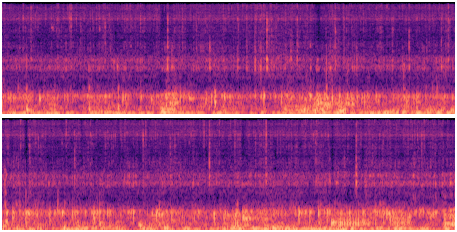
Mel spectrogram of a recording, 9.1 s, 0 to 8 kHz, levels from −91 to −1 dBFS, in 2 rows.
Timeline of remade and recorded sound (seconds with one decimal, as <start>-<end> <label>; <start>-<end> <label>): 0.0-9.1 recorded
